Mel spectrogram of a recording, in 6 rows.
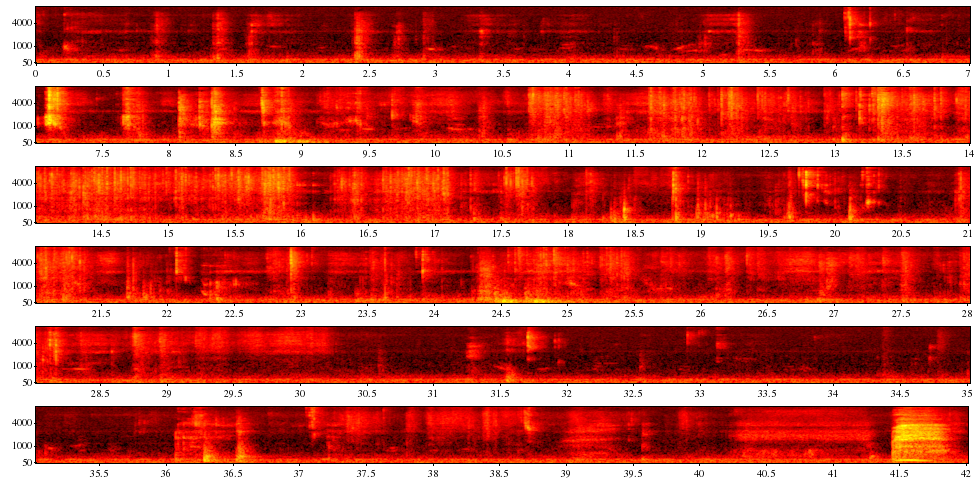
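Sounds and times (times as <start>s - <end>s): crunching and chewing crispy food: 0.0s - 3.9s, 5.0s - 29.1s.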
